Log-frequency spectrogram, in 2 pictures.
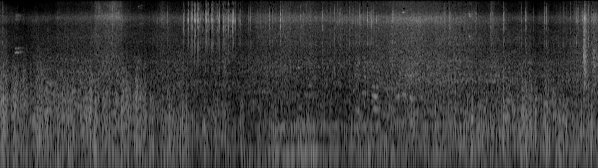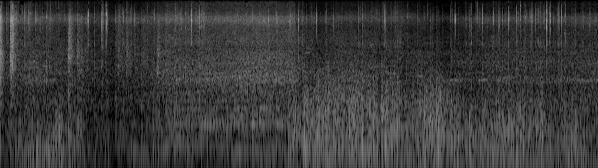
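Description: Wind rushes and buffets against a microphone on a moving motorcycle.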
